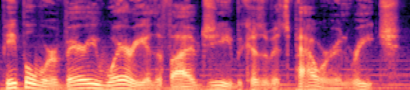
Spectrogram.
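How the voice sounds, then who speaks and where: A man reading his own story aloud as a narrator, in a steady, even tone. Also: sits low, moderate pace, soft background music.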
